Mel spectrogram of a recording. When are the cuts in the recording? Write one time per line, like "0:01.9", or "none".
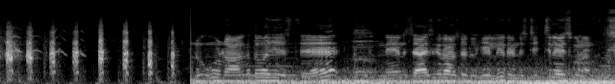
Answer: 0:01.9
